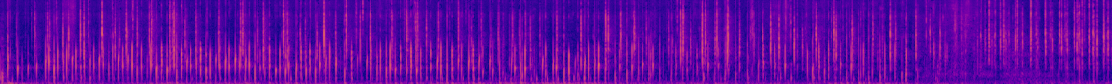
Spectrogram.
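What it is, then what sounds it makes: Plastic game controller. Fingertips rapidly click the buttons and tap the shell of a hollow, handheld black plastic gamepad. A dense stream of short, dry plastic clicks and taps runs throughout, with almost no ring. Toward the end the taps turn lighter and brighter.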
